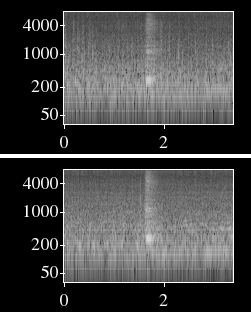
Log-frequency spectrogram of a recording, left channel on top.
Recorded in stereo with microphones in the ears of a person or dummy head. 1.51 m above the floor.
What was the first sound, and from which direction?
A thud, 60° right (ahead or behind).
